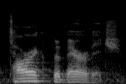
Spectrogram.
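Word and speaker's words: Tarik Biberović: Zach first he asked me if you could pronounce his name one more time Tariq beberovich thank you um and then looking ahead to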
